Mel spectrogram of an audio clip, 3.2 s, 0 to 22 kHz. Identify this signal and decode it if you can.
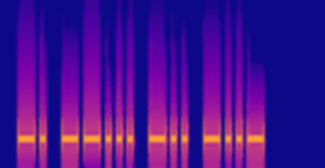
Morse code, heard as a keyed tone, about 22 wpm, 700 Hz. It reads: N7DX
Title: USA Callsign DE Callsign - 4 Characters - 22wpm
